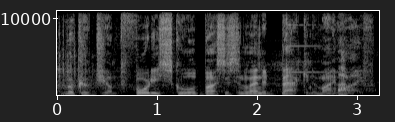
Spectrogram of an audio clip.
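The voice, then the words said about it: Imitates another person's voice. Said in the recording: “I thought that was Keanu Reeves for a second ... very good impression.”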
